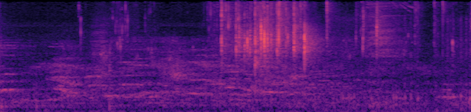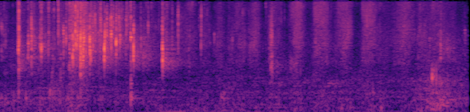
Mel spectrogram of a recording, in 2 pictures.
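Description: Water is scooped and splashed onto the face during ablution, with clustered splashes and drips from a faucet, loud and close, under a man's speech.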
